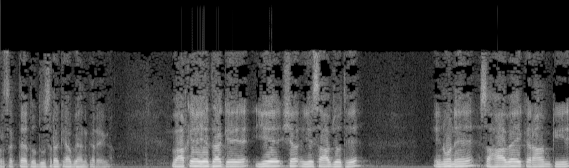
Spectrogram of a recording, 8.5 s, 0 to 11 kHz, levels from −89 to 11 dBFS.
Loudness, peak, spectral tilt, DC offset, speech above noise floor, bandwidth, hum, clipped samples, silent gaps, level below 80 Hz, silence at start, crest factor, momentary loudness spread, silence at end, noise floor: -11 LUFS; 0 dBFS; -7 dB/octave; under 0.1%; 32 dB; 8 kHz; none; under 0.1%; none; -44 dBFS; 0 s; 10 dB; 9 LU; 0 s; -42 dBFS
